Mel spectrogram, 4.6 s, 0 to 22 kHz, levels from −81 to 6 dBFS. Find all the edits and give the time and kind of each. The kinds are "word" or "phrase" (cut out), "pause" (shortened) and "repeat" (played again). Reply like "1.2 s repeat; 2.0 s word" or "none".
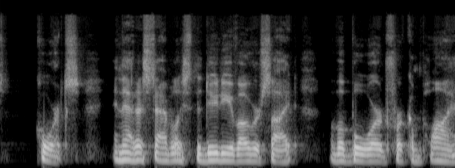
none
